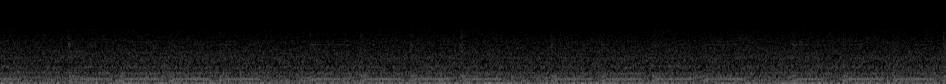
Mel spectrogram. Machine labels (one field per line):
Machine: slide rail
